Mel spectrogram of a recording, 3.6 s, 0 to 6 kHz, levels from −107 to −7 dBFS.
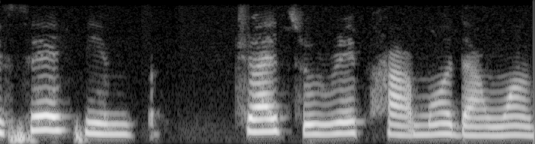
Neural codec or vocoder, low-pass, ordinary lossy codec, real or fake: none; 5.4 kHz; none; real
